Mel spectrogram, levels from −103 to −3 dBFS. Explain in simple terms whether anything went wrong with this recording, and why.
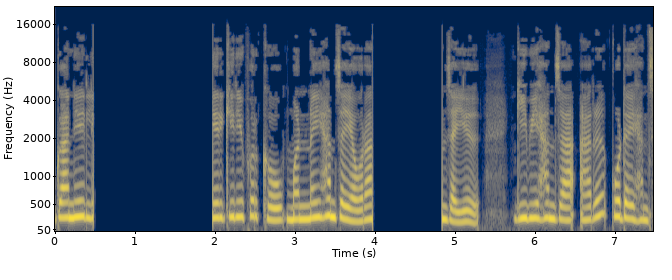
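The player twice ran out of downloaded audio, a rebuffering stall: the speech stops silent from 0.48 to 1.97 s and 3.97 to 4.84 s, then resumes exactly where it paused.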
